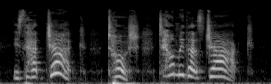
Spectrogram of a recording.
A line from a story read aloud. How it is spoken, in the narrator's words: the ex-policewoman exclaimed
